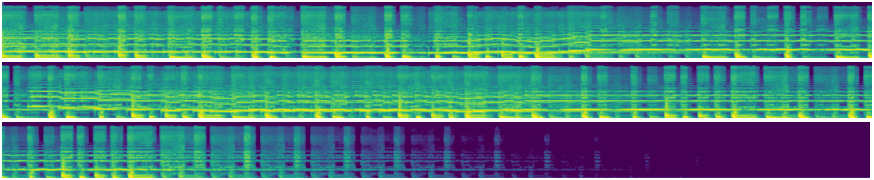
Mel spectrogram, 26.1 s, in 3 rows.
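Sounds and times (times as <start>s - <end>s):
flute and basso continuo sonata adagio: 0.0s - 20.0s.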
